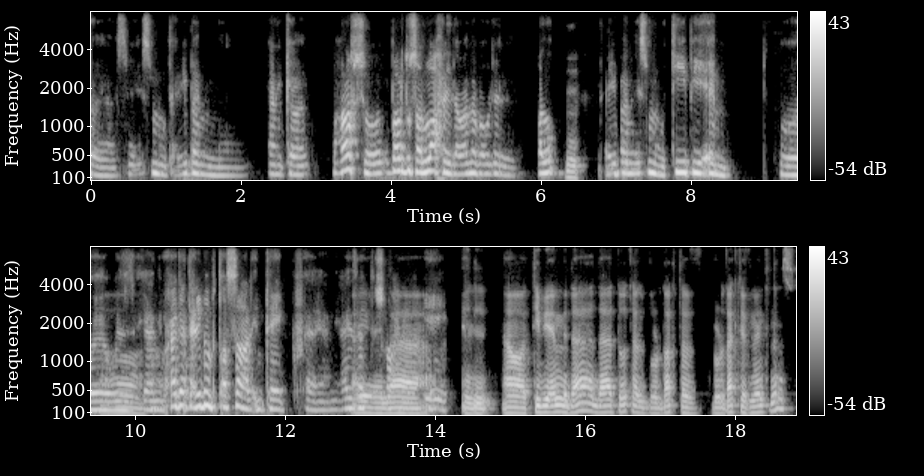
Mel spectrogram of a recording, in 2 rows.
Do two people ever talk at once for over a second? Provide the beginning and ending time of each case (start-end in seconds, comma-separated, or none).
none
